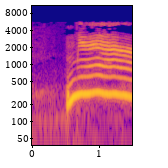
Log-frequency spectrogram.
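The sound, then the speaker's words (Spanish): A person imitates a cat with a single loud, drawn-out meow that rises briefly and then holds a steady pitch, after about half a second of faint background. “Yo puedo imitar gatos.”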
